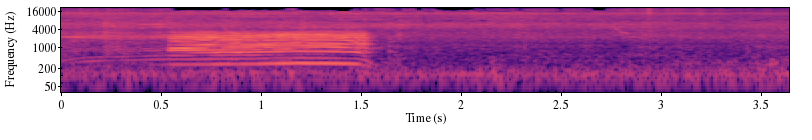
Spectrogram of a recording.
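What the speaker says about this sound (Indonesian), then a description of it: "Sapinya nangis, guys" One long, loud moo from a giant, agitated white cow nearby, lasting about a second, followed by quiet outdoor background noise.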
